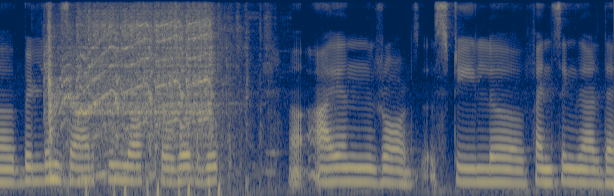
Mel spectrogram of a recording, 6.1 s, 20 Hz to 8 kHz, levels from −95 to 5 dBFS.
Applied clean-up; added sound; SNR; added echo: none; Engine starting; -1 dB; none.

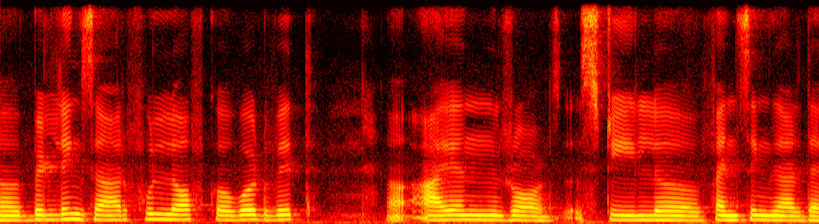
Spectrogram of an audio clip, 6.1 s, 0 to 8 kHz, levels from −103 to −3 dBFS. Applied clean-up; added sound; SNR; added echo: none; none; none; none.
